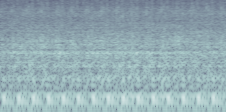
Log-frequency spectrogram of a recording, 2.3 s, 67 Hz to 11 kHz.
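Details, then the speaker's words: Ford 4.6 modular V8 at idle, coil unplugged test: steady idle with a faint regular hitch in the exhaust beat; unplugging cylinder two's coil changes nothing, so cylinder two is misfiring, plug versus coil still to be checked. "the idle still the same I'm going plug it back up and the idle still the same that tells me it's cylinder number two"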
